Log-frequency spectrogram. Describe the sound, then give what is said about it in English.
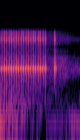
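A telephone rings over the line, a steady warbling electronic tone that runs for nearly a second, cuts off, then gives one brief final chirp before quiet. “I grabbed it and picked up the phone.”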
